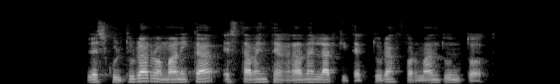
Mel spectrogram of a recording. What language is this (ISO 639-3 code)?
cat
